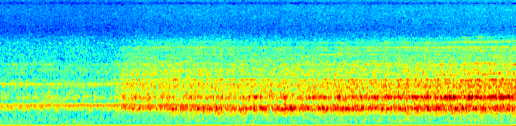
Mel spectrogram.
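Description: A jet engine roars through a small TV speaker, growing louder.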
